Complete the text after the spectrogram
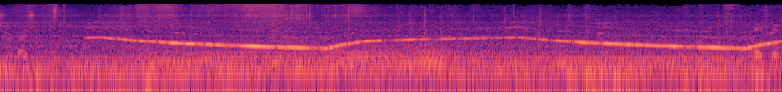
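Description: A police siren wails, rising and falling slowly.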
